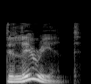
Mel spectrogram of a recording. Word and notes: deliriant: British English

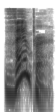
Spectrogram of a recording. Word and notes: vamper: British English

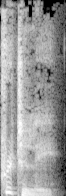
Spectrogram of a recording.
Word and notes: prettily: British English

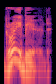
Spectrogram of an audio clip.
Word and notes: graybeard: British English

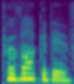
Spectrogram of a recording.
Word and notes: provocative: American English

